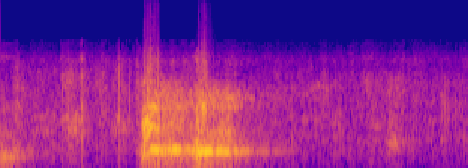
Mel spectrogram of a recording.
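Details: Very aggressive Kurdish Kangal dog named Sub Zero, wanting to attack, lets out a pair of deep, harsh barks in quick succession around one second, with low background noise before and after.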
